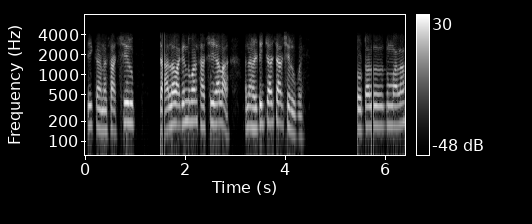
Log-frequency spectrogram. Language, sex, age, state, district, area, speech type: Marathi, male, 30-45, Maharashtra, Amravati, urban, conversation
